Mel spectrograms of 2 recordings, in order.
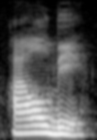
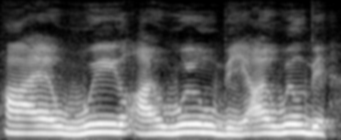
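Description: First: Will is contracted and merged into I. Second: Will is said as a separate full word. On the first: "І у нас оце от «в» переходить взагалі в «I'll»" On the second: "якщо ми кажемо швидко"

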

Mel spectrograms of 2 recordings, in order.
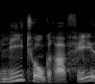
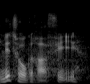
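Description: First: The first vowel is long and tense. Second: The first vowel is short and lax. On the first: "das heißt nicht Lithografie" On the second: "es kommt auch nicht der Ungespannte, das heißt auch nicht Lithografie"

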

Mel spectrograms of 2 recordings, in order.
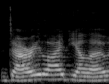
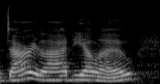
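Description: First: It is said in the speaker's usual neutral accent. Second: It is said in a Southern American accent.

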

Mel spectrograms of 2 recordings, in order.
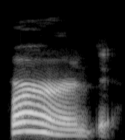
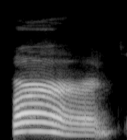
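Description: No difference in how they are said.

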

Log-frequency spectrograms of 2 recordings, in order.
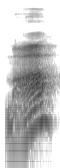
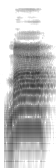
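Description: First: The pitch moves instead of staying level. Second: The pitch stays high and level.

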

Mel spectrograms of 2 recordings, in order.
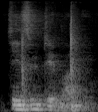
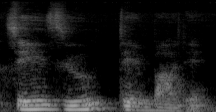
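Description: First: It is said fast. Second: It is said slowly.

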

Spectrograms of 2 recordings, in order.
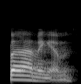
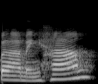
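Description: First: The last syllable is a short 'um' sound. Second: The last syllable is a full 'ham' sound. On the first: The speaker calls it right. "we have a silent H" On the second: The speaker calls it wrong. "It's not Birmingham"

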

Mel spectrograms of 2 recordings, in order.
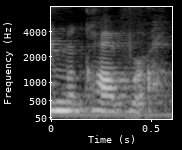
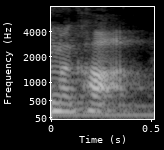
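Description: First: The word ends with an R sound. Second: The word ends without an R sound. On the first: "I try to put the R at the end" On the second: "they just say macabre"

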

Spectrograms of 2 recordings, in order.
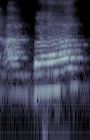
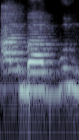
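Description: First: The word ends without the final -un ending. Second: The word ends with a pronounced -un ending. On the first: The speaker calls it right. "bacanya al-bab gitu. terakhirnya nggak dibaca" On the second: The speaker calls it wrong. "kalau orang sini ngajarnya bukan al-babun"

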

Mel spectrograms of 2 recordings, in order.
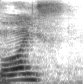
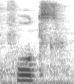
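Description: First: The name ends with a plain s sound. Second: The name ends with a ks sound. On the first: This is how most people say the name. The speaker calls it wrong. "Todo mundo fala Foz" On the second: This is the correct way to say the name. The speaker calls it right. "Mas é Fox, coloca na cabeça de vocês"

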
